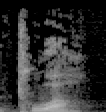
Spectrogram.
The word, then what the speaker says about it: toit: Okay, and then both of them are pronounced like toi.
